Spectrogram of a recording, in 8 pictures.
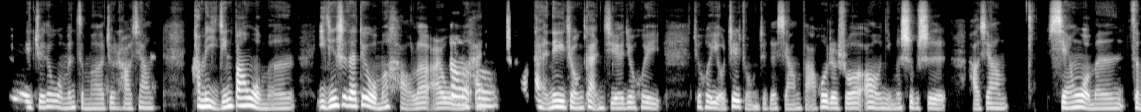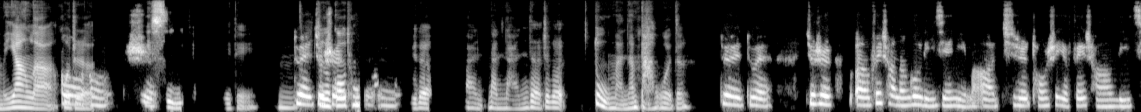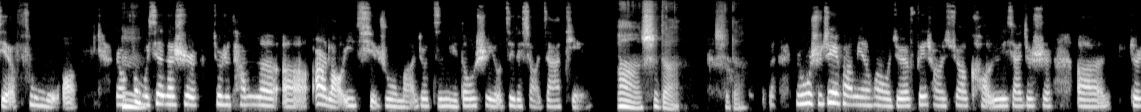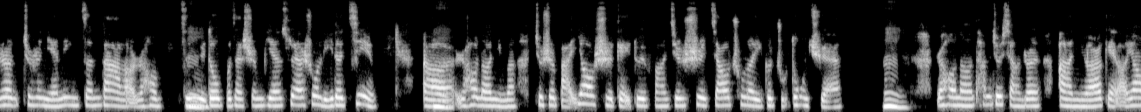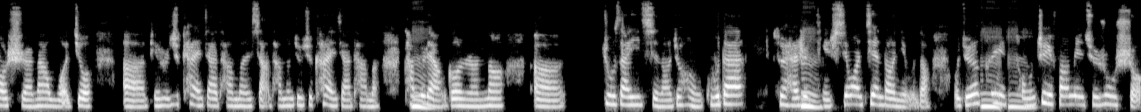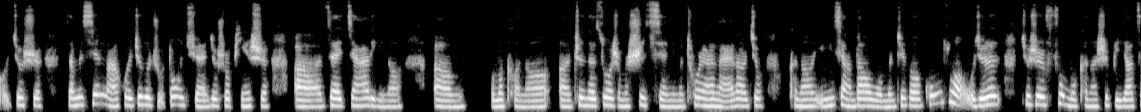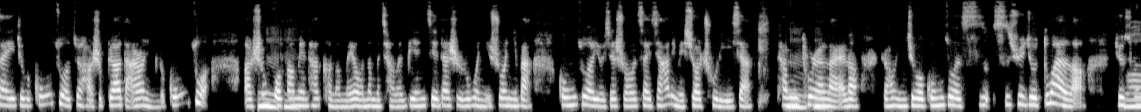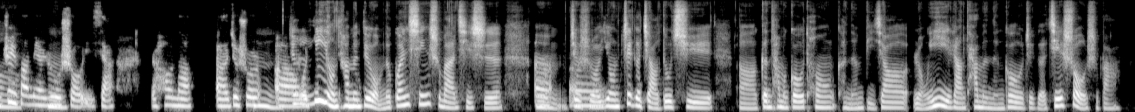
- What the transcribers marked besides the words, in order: other background noise; tapping; laughing while speaking: "把"; sniff
- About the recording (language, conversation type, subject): Chinese, advice, 我该怎么和家人谈清界限又不伤感情？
